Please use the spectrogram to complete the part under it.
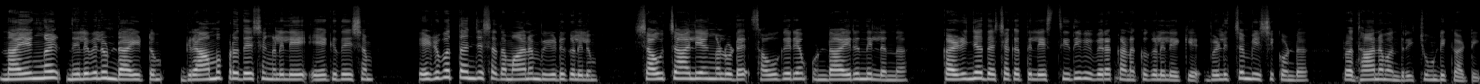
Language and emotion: Malayalam, neutral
